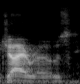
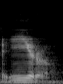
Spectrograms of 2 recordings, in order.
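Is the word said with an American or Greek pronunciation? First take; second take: American; Greek. First: It is said with the American pronunciation. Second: It is said with the Greek pronunciation. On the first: "I'm gonna go with the American one" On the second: "it's pronounced gyro"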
